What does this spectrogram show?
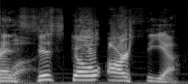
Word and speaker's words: Francisco Arcia: Francisco Arcia. Yes, I pronounced it correctly.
